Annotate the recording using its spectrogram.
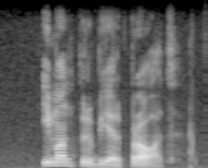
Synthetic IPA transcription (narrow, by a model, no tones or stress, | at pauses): ʔimɐnt̚pɾubiərprɑ̰ːt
